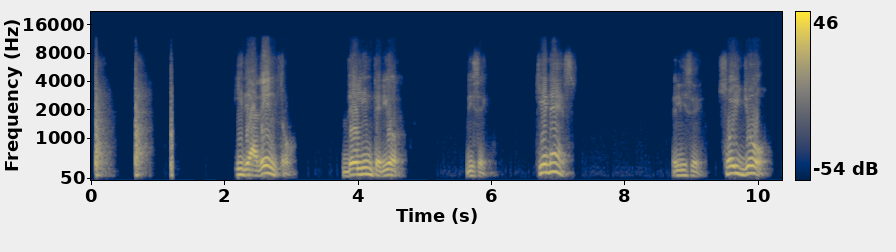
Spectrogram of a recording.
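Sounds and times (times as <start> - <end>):
firm knocks on the wooden door of a cabin: 0.0 - 0.9
speech: 2.2 - 3.1, 3.8 - 4.7, 5.6 - 6.0, 6.7 - 7.3, 8.7 - 10.2.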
